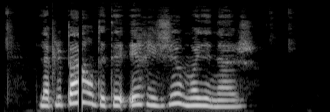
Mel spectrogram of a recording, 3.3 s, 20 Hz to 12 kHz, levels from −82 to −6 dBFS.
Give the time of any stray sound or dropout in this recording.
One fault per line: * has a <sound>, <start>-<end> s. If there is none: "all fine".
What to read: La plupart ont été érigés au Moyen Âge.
* has a dropout, 0.8-0.8 s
